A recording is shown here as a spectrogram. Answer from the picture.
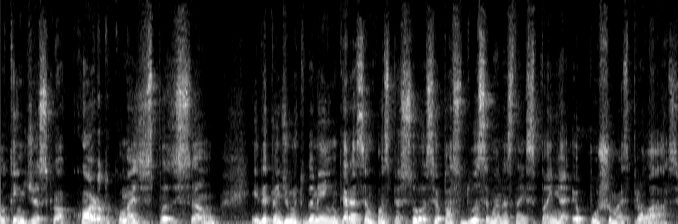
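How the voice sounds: Someone with a Brazilian accent talks at a very fast pace over noticeable background noise.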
